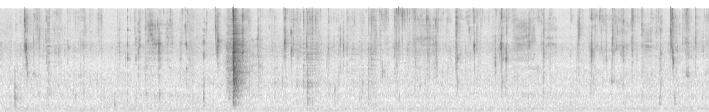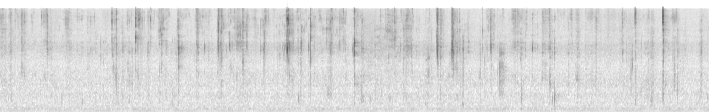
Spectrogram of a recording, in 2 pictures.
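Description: Close-miked biting and chewing of crisp fried food, with scattered small crunches and one much louder sharp sound about five seconds in, over a faint steady low hum.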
